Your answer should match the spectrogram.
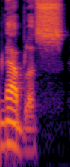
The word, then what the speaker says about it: Nablus: napoles in italy but they don't pronounce the p but rather use the letter b and so napolis became nablus interesting i suppose but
